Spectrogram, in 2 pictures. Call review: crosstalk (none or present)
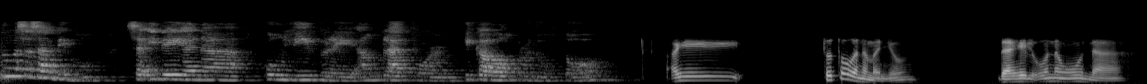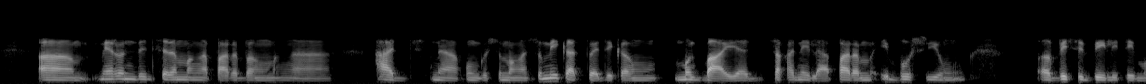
none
